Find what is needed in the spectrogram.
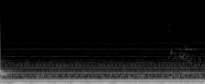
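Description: Steady electrical mains hum: a low buzz with a stack of evenly spaced overtones.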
